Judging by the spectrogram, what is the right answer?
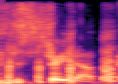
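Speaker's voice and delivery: laughing through the words; giggly, high burst of laughter. Real, not acted. Laughing while explaining her footwork.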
